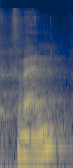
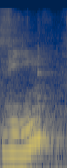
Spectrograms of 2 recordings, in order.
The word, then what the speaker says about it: Hven: called Spirit of fi um not Spirit of fen um as some people will probably try and pronounce it when they've seen the name but it's uh it's pronounced v um V is an island in the straight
